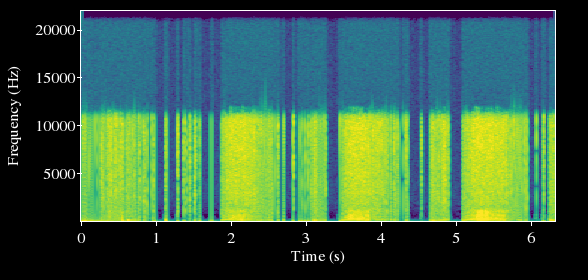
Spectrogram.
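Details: Snoring in a sleeping baby boy, recorded with a microphone placed beside him: three low, rough, rattling breaths recurring every couple of seconds over faint room noise.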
